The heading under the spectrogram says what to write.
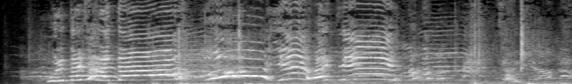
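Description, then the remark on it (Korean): A lively crowd of high, excited voices cheering and shouting together from the cheering section of the stands, dense and continuous, with rising whoops and calls layered over a steady background roar. “그러다 앞쪽 응원석에서 유난히 호들갑스럽게 환호를 하고 있는 아내를 발견했다.”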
